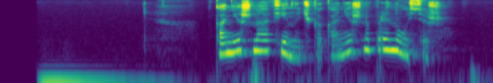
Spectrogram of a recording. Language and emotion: Russian, positive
